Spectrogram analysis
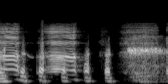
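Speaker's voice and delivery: high laugh falling away; amused laugh. Real, not acted. Storyteller finishing his first deer kill tale, real laugh. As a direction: laugh heartily at your own punchline.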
